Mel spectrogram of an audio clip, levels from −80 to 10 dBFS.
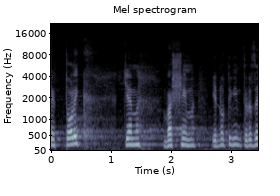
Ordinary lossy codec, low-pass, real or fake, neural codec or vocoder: MP3, 64 kbps; 14.4 kHz; real; none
